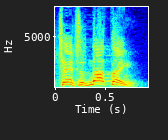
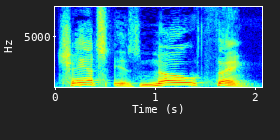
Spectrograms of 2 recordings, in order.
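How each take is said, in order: First: It is said fast, run together. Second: It is said slowly, as separate words.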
